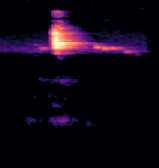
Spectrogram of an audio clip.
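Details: Single clear chirp from a Eurasian tree sparrow's plain call note. It drops off fast and is followed by a faint thin trailing tone, with otherwise quiet surroundings.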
